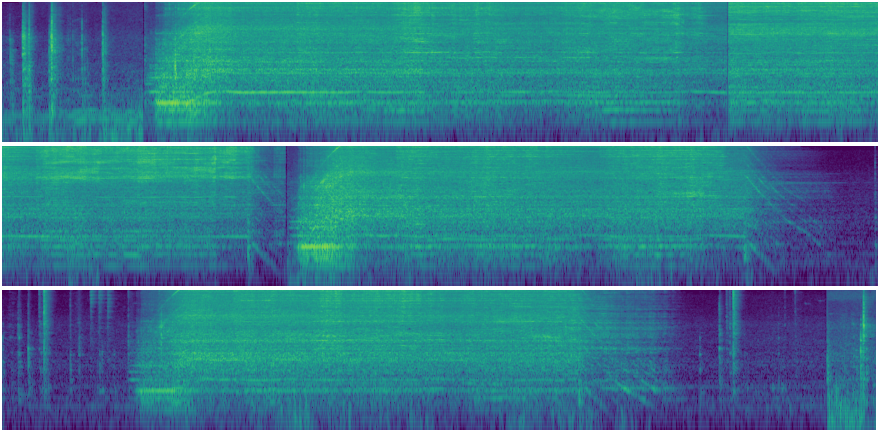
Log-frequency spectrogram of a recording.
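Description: Table saw ripping pine boards: the motor runs with a steady whine under the noise of the blade cutting through the wood. There are three long cuts, a short break before the second one a little before halfway, and a quieter pause with a few knocks about three-quarters through. A few wooden knocks come first as the boards are set down.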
